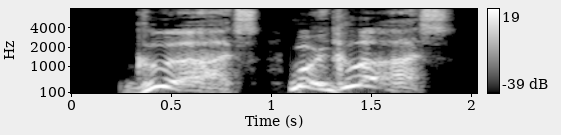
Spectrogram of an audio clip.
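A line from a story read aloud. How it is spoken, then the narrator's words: Small creature screaming. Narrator (Russian): вопил зеленый коротышка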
